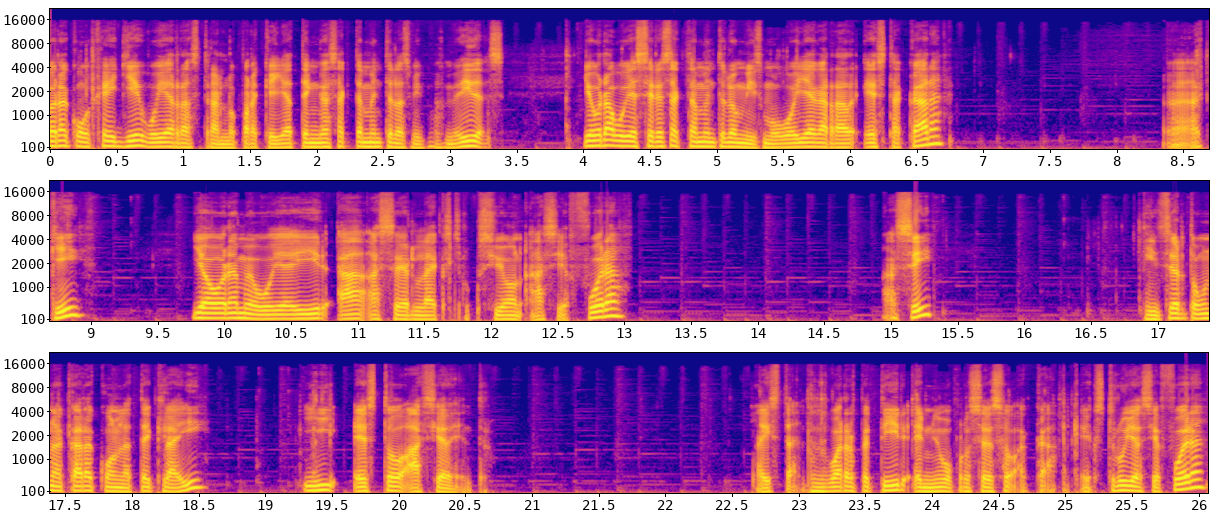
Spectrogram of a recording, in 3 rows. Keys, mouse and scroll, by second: 0.2 g, 0.3 y, 3.2 click, 3.6 scroll up 1, 4.0-4.7 shift+middle drag, 4.8 3, 4.9 click, 5.6 3, 5.7 click, 6.3 click, 6.7 click, 7.0 click, 7.5 click, 8.0 click, 8.9-9.3 middle drag, 10.1-11.2 middle drag, 11.6 e, 15.1 click, 15.4-16.3 middle drag, 16.5 click, 17.5 i, 18.7 click, 19.0 middle drag, 19.4 e, 22.4 click, 22.7-23.1 middle drag, 23.3-23.9 shift+middle drag, 24.2 click, 24.6 middle drag, 25.0 e, 25.9 click.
